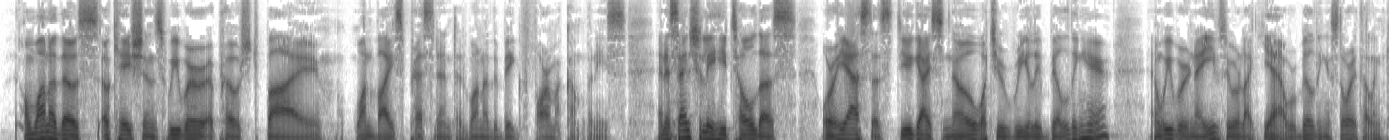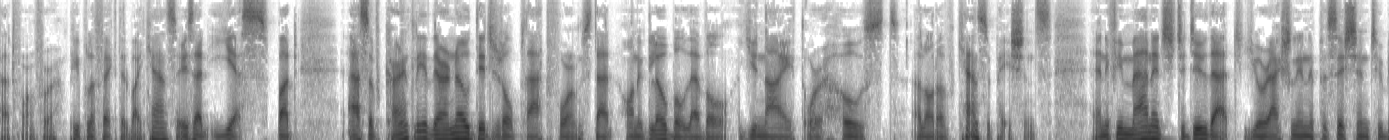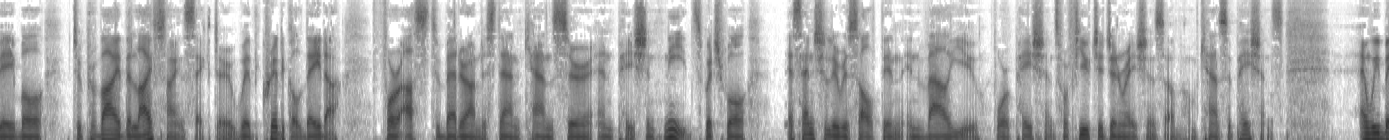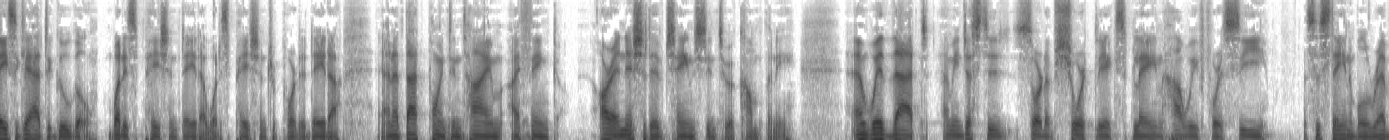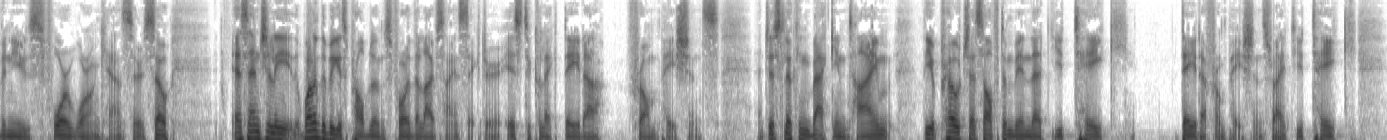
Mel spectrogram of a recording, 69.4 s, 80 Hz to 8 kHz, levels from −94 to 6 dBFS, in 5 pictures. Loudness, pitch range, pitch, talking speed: -22 LUFS, 85-105 Hz, 95 Hz, 190 wpm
